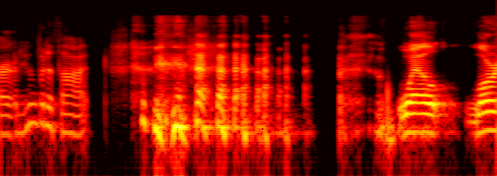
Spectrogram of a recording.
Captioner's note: laughing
